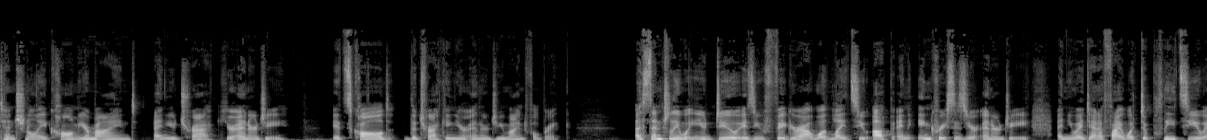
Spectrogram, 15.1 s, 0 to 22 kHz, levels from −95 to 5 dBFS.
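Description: Listening to this speech recording, nothing stood out as a technical problem at any point.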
